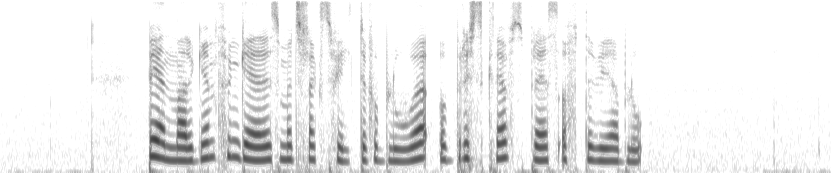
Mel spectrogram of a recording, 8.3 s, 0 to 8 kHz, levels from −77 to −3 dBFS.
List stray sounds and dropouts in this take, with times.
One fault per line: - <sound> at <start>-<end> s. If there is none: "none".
none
